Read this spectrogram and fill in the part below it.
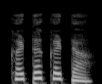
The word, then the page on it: ಕಟಕಟ: kaṭakaṭa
